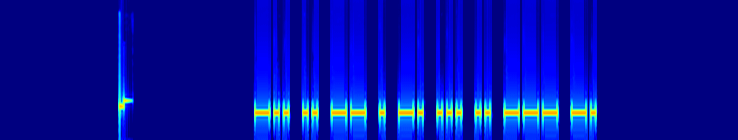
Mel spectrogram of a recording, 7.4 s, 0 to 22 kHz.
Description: Morse code, heard as a keyed tone, about 25 wpm, 700 Hz. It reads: DIMENSION
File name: Nine Letter Words - 25wpm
